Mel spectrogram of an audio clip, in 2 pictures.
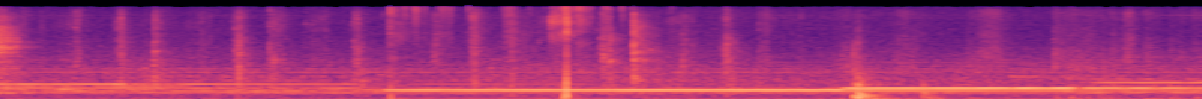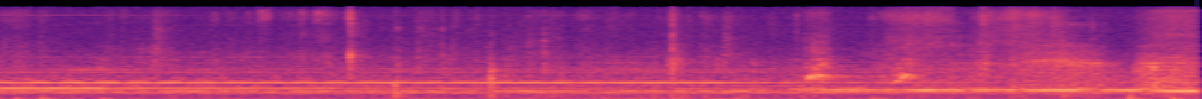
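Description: Soft background music of long held tones, like a singing bowl, over the light rustle and clicks of a deck of oracle cards being shuffled, fanned out on a cloth and drawn, with a couple of sharper card snaps about four and six seconds in.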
